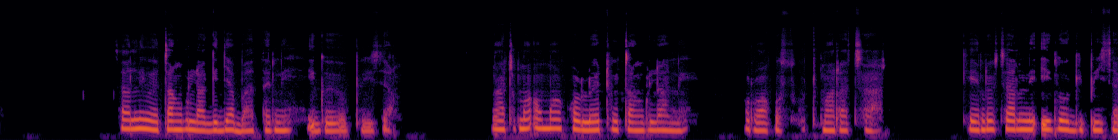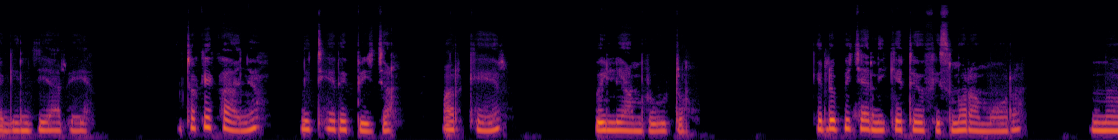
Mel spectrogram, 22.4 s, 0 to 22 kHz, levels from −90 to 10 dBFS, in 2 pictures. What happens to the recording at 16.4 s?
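At 16.4 s the speech continues cleanly, with no dropout, click, distortion or other fault to be heard at that point.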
